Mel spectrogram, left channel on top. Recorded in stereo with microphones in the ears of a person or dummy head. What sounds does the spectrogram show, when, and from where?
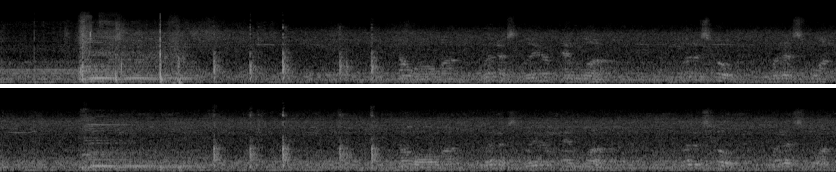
0.8 s a guitar: 60° left (ahead or behind), 3 m
2.1 s tapping: 15° left (ahead or behind), 0.7 m
3.9 s a man speaking: 45° left (ahead or behind), 1.6 m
